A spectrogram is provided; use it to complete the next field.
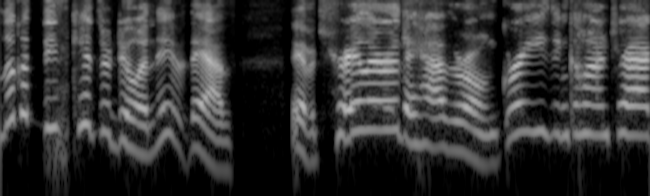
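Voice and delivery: high-pitched, scolding dad voice. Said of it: "And I said".

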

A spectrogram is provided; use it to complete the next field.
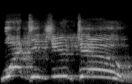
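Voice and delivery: put-on shrill, very high, stretched, drawn-out shout. Retelling how a man reacted to the damaged instrument, retelling a yell. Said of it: "he like starts yelling".

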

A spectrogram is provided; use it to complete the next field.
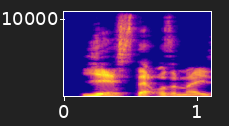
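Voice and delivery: plain

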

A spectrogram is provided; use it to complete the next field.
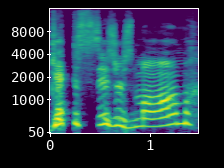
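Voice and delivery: very high, piercing, shrill yelling. Mallory yells to her mom after a fight with Jared: yelling. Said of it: "Mallory yelled".

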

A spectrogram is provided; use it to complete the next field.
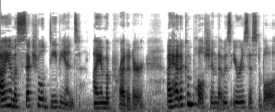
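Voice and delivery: ordinary delivery

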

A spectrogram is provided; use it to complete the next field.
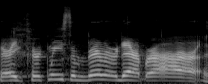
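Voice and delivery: loud, high calling voice. Asked for his favorite impression: Ray Romano impression. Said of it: "my favorite impression? One because it pisses off my wife is Ray Romano".

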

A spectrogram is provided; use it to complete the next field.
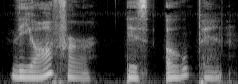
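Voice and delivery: very slowly spoken, each word stretched out. Reading a story where a woman makes an offer: said very slowly. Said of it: "she said very slowly".

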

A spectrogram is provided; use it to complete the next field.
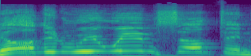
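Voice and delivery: mock very high goofy voice, laughing through the words. Retelling a confrontation where the man laughs it off: imitating him laughing while talking. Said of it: "he starts laughing, like".

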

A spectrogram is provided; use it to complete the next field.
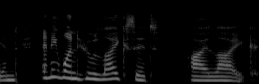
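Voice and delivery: slow, drawn-out, put-on English accent. Retelling what an actor said after praising a hat: good Hugh Grant accent. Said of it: "That was a good accent".

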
